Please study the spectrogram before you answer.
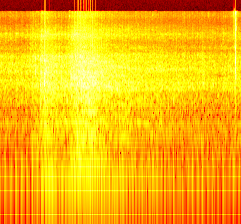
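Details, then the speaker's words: Suzuki Spin scooter after servicing a sticky carburetor vacuum (previously erratic idle, revving or stalling by itself): even, steady putter about three pulses a second, one brief throttle blip, idle now normal and settles cleanly. "Ini kelihatan untuk langsamnya sudah normal."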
